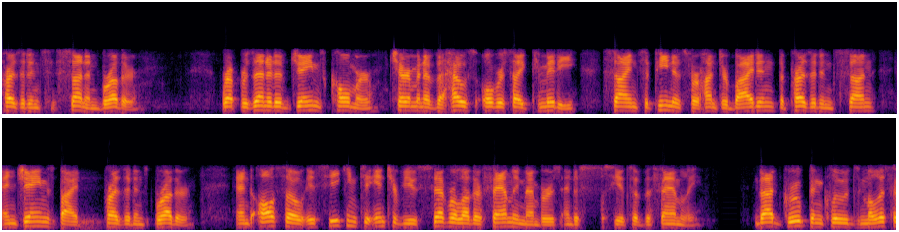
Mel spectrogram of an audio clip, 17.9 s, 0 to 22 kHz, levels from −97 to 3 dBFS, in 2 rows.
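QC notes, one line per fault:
throughout, G.729 codec: 8 kbit/s coding passes only about 250 Hz to 3.6 kHz, so speech sounds rough and synthetic; the spectrogram is empty above 3.6 kHz.
9.73–9.99 s and 14.79–14.98 s, VoIP packet loss concealed by the speech codec: 240 ms and 140 ms of audio were lost, the first ending just before "brother and also is", the second between "other family members and" and "of the family". The decoder filled each gap by extending its last sound into a fading buzzy tone or coloured noise. On a spectrogram this shows as flat, smeared energy, and the waveform shows a decaying envelope.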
